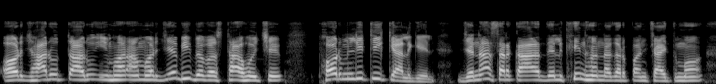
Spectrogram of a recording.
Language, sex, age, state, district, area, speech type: Maithili, male, 45-60, Bihar, Darbhanga, rural, spontaneous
